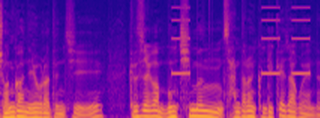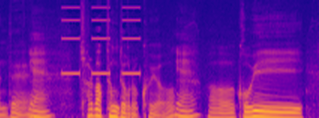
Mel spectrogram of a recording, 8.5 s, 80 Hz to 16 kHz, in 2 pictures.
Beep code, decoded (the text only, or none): 1-2-3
